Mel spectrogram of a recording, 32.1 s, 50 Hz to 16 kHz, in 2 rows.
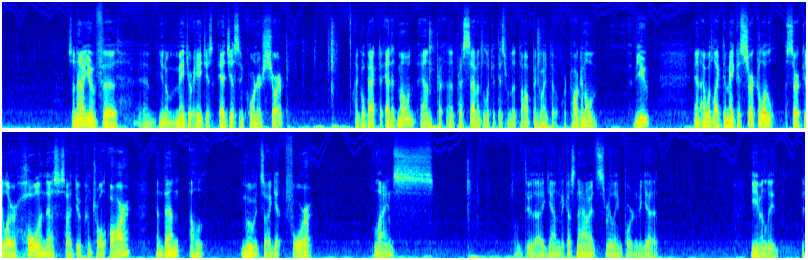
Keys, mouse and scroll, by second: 0.0 click, 0.2 click, 0.5 click, 1.2 middle click, 1.7-4.9 middle drag, 5.1-6.5 middle drag, 6.5 Tab, 8.5 KP_7, 10.6 KP_5, 18.0 ctrl+r, 24.0-25.9 drag, 25.3 ctrl+z, 27.0 ctrl+r, 29.8-31.3 drag.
